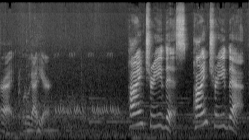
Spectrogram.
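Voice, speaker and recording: Woman let's-player, sarcastic, swears, high lively voice, game music behind. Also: slow. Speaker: gameplay commentator. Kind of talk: casual let's-play commentary.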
